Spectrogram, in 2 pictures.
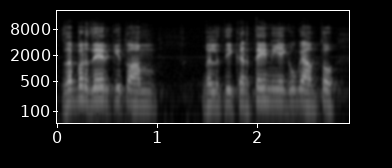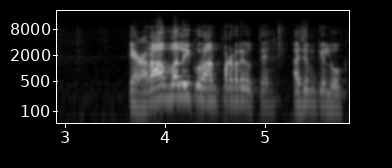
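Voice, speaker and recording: With a fairly high, slightly bright voice, a middle-aged religious teacher patiently takes his class through material at a blackboard, questioning the audience as he goes in an indoor lecture room.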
